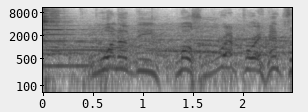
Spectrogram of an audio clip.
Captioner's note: bell ringing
